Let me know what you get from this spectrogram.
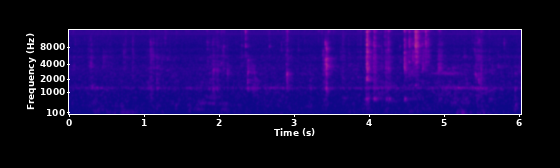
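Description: Faint chewing with soft wet mouth clicks from a person eating rice and chicken curry by hand, a few clicks a little louder in the second half.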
